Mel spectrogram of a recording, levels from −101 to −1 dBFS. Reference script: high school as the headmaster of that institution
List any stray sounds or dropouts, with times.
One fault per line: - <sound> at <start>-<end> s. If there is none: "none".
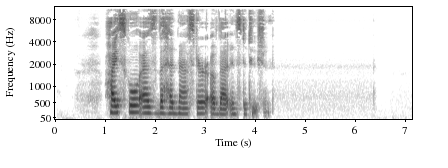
none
